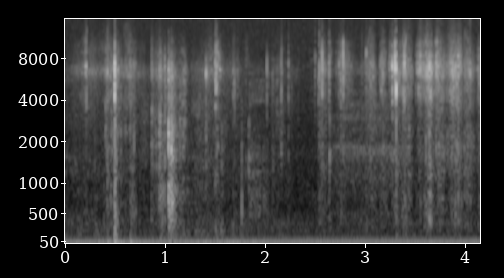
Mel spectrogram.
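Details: Indoor crinkling and tearing of paper or fabric over a low steady hum, with no animal sounds.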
